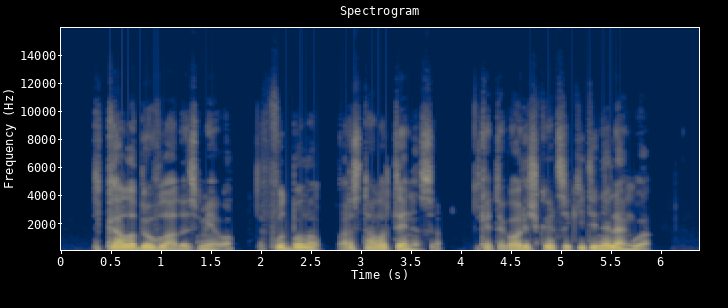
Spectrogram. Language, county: Lithuanian, Kaunas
